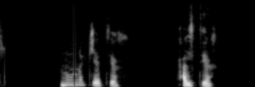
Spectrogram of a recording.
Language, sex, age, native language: Icelandic, female, 20-29, Icelandic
